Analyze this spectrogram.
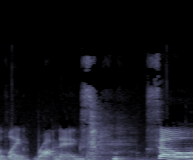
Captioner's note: giggles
